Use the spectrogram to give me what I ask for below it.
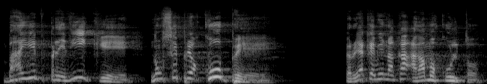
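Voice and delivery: the sister scolding the crying pastor, loud and high; sister rallying. Retold or imitated. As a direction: lift the weeping men with a cry. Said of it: "me dice la hermana".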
